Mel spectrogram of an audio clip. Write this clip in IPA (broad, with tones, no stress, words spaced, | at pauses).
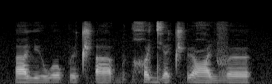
a˧lʲɯ˨wo˦ pʏ˧t͡ʃʼa˨b | χʏ˦dʲa˧t͡ʃʼʏ˦˨ʕi˨ vœ˧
